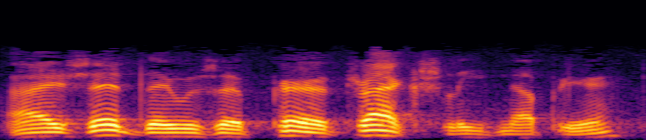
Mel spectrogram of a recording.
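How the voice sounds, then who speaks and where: On a thin, narrow-band old radio recording, a man with a lowish voice acts in a 1950s western radio drama as a folksy, plain-spoken sheriff. He sounds suspicious, drawling his phrases deliberately.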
